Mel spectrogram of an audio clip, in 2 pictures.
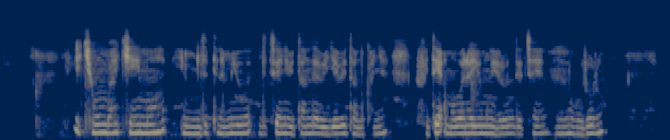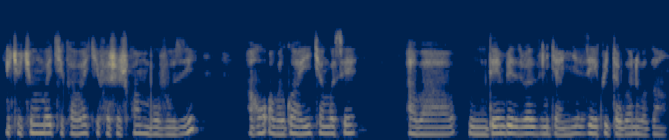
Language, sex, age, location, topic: Kinyarwanda, female, 18-24, Kigali, health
